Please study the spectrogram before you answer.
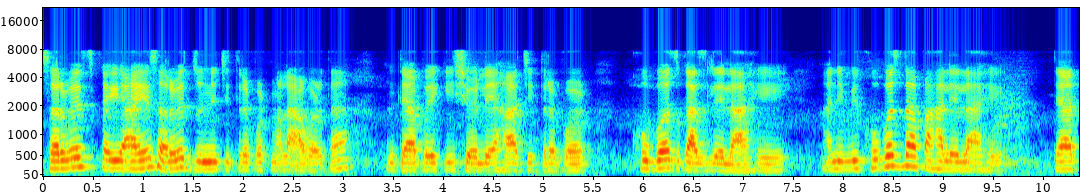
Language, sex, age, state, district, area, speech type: Marathi, female, 30-45, Maharashtra, Amravati, urban, spontaneous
